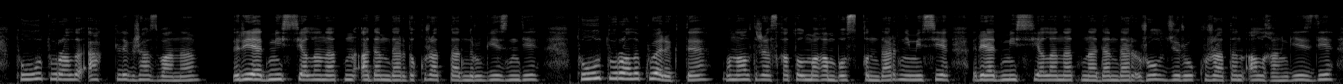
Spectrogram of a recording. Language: Kazakh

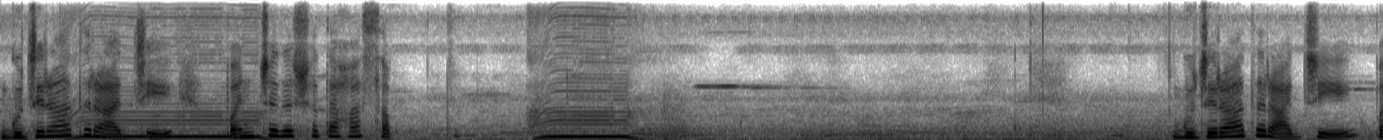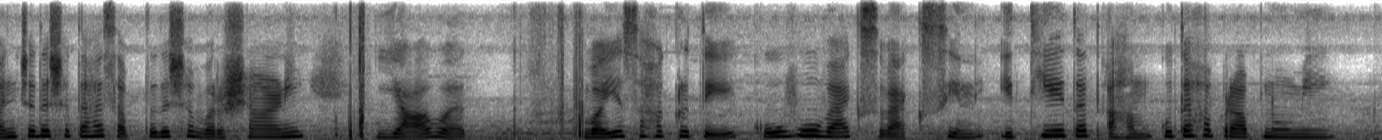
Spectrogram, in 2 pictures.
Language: Sanskrit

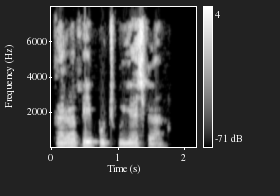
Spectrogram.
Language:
Yanahuanca Pasco Quechua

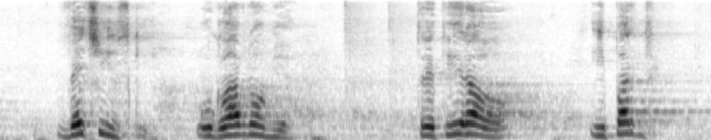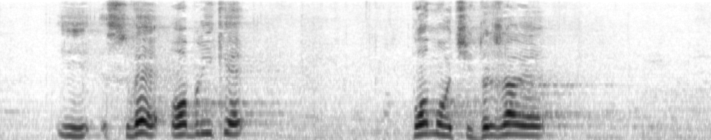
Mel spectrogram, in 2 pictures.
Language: Serbian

